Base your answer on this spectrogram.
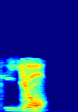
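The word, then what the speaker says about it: Йо (יה): Если написано буква Юд и Гей, это читается как Йо, да, или Я.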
